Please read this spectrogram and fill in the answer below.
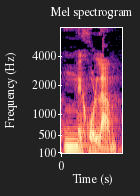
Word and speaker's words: mecholá: Ahí la pusimos, aunque se escribe mecholá, es la palabra mejolá y es una palabra que que trae panderos y danza.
